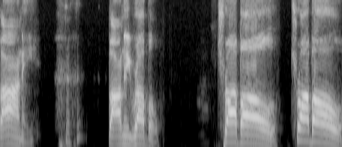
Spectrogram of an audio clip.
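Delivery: booming, very loud, very slow and drawn-out. Retelling a favorite movie line: Don Cheadle impression. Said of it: "He's like".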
